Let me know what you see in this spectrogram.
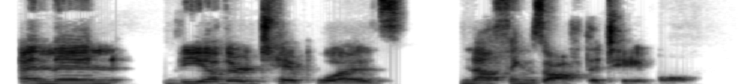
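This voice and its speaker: An unremarkable speaking voice at a fairly slow pace with ordinary pitch variation. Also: woman. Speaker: mindset coach. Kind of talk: interview conversation.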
